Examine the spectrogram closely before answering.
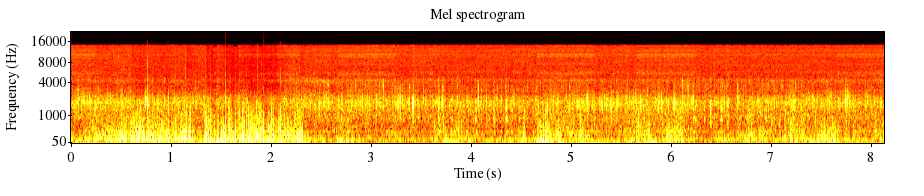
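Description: Wind rushing over a bike-mounted microphone, over the crackle of bicycle tyres rolling on a gravel towpath.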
